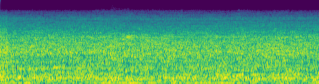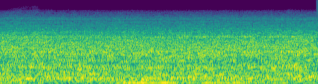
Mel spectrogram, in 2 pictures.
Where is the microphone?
on a subway train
